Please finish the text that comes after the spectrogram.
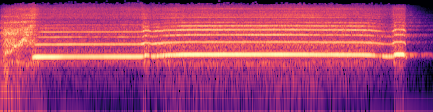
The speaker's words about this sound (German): Das Pfeifen der Lokomotive kündigte den Start der Reise an.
